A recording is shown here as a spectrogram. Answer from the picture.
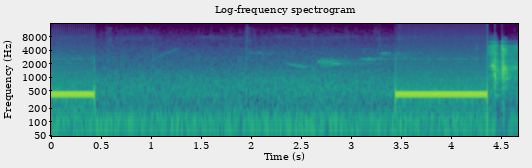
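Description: A telephone call to the emergency line: a steady, mid-pitched beep cuts off, then after about three seconds of quiet hiss a second long beep sounds, loud and even, with no one speaking.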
